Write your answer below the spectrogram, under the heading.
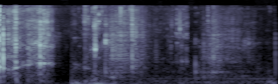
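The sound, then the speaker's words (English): Someone bites into a candy apple with a crisp, loud crunch, then after a short pause keeps chewing with softer crackling crunches. “Oh, this thing is delicious. What's it called? It's a candy apple.”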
